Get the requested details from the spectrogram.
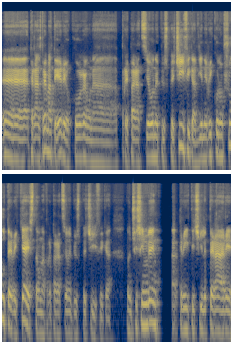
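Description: The delivery is very fast, with ordinary pitch variation. The background is quiet. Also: man. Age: 50s. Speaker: food critic; interviewee. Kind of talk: interview. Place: home room.

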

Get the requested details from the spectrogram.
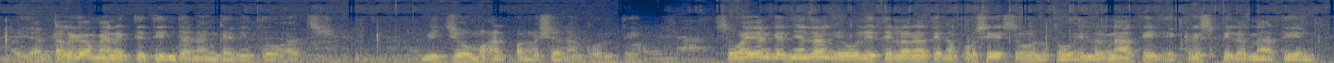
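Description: Male speaker at medium pitch and a fairly quick pace, with ordinary pitch variation and noticeable background noise. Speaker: cooking vlogger. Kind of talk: cooking tutorial. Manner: casual, with frequent filler hesitations.

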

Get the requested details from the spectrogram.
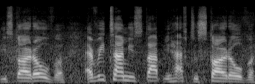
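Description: A man with a New York accent talks at a fairly quick pace in an animated tone with ordinary pitch variation. The sound is dry with no echo, over light background noise. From New York, Brooklyn. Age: 20s. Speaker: network marketer; motivational vlogger. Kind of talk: motivational vlog monologue. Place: beach. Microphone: phone near.

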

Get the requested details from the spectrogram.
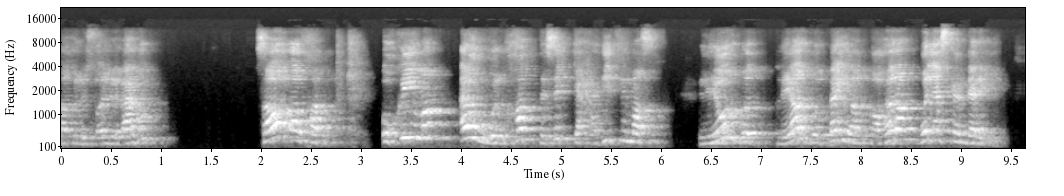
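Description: Amid strong room echo, a man speaks at an extremely high pitch with lively intonation and a moderate pace. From Egypt. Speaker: primary school teacher; teacher. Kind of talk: lecture. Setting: live stream. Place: classroom.

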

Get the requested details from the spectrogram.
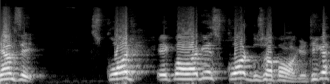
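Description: With ordinary pitch variation, a man speaks at a fairly quick pace.

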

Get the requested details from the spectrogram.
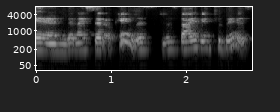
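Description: A woman with a Colombian accent, ordinary pitch variation and a moderate pace, over a quiet background. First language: Spanish. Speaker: fitness instructor. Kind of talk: personal story interview. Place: home room. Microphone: video call.

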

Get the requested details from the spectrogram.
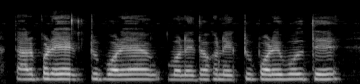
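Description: A woman is speaking. Her voice is fairly high in pitch. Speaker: village lifestyle vlogger. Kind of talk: casual vlog narration.

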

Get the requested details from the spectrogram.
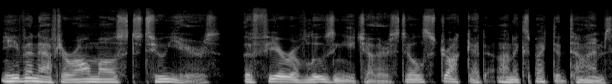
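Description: Against a quiet background comes a natural reading voice.

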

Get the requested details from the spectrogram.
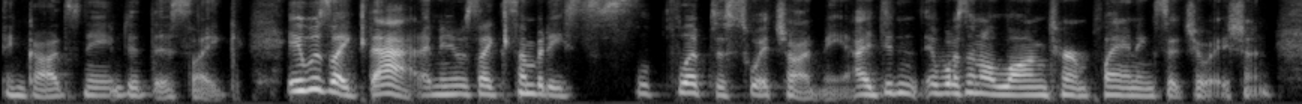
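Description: Talking at a fairly quick pace with ordinary pitch variation, a woman is heard in a dry sound with no echo over a quiet background. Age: 40s. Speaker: podcast host. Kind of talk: casual interview chat. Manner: halting. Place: home room. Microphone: studio mic.

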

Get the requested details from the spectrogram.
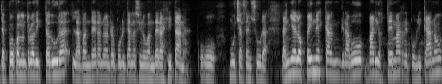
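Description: Speaking at a fairly quick pace, a man uses a high pitch and fairly even intonation. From Andalusia, Vega de Granada; Andalusia. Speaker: flamenco singer and researcher; speaker. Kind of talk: lecture. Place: home room. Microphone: video call.

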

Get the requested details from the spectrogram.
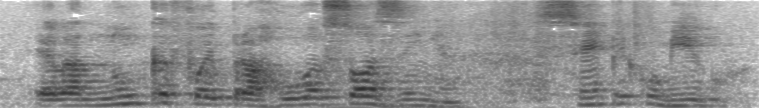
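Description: A man with a high-pitched voice talks at a very slow pace, with audible room echo and light background noise. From Brazil. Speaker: YouTuber. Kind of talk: casual vlog narration. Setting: at home with dog. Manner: casual, chatty. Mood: relaxed, cheerful. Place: garden. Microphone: camera far.

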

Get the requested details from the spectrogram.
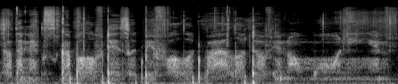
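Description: Loud background noise sits under a woman's voice. She keeps a moderate pace. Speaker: ASMR creator. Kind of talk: soft storytelling chat. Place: home room. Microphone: studio mic.

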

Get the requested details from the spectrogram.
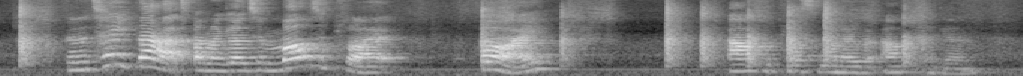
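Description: Noticeable background noise and audible room echo surround a woman speaking high at a moderate pace. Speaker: maths lecturer. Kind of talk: lecture. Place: classroom. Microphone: camera far.

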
